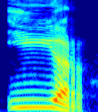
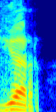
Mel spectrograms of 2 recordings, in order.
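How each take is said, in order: First: The word begins with a long ee vowel. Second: The word begins with a y glide sound. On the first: The speaker calls it wrong. "हम इसे ईयर बोलते, ईयर pronounce करते" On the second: The speaker calls it right. "इसका pronunciation होता है यर"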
